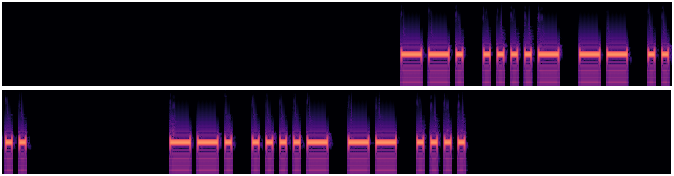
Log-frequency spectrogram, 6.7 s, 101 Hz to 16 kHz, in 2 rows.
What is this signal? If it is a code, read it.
Morse code, heard as a keyed tone, about 36 wpm, 700 Hz. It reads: G4MH G4MH
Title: DXCC-100 Call Signs - 4 Characters - Repeated 2x - 35wpm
